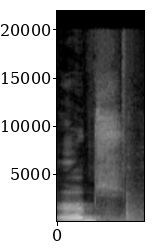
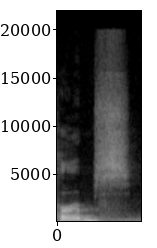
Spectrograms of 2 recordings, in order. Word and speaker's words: herbs: put it in with our other herbs or herbs if you don't like to do a silent H so then dump it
